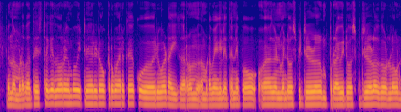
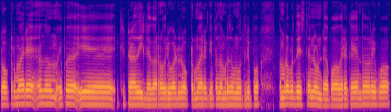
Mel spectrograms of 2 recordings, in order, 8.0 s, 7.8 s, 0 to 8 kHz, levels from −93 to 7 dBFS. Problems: none marked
